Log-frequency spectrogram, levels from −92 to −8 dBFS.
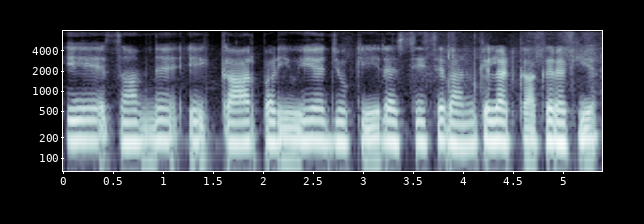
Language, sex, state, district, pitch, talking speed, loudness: Hindi, female, Haryana, Rohtak, 170 Hz, 190 wpm, -18 LUFS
